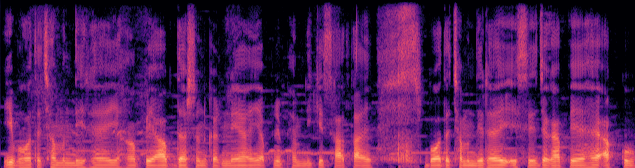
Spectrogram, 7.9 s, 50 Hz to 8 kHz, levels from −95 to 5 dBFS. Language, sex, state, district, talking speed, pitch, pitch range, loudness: Hindi, male, Chandigarh, Chandigarh, 195 wpm, 100 Hz, 100-105 Hz, -19 LUFS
